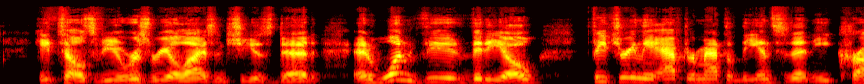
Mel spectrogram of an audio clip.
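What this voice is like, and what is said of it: Usual voice. Nothing is said of it.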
